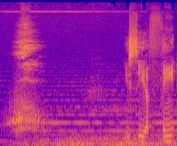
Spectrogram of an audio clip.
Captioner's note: imitates air whooshing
